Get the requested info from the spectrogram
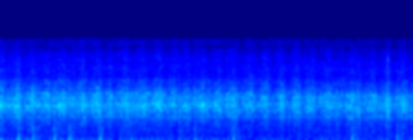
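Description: Running fusor rig: a steady machine hum with a constant hiss, and irregular faint ticks scattered through it while the tank is still conditioning and outgassing.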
